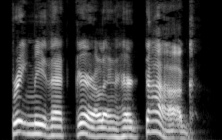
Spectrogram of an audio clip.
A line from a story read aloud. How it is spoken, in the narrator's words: Her cackling filled the auditorium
